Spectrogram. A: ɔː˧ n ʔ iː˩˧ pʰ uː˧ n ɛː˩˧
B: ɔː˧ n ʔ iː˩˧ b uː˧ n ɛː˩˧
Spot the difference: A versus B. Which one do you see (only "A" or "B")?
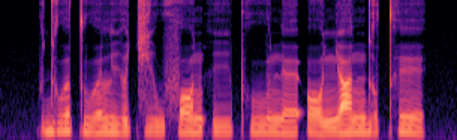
A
